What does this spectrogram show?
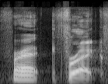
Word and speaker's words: Frick: Frick, and you are wearing, did I say it right? Frick.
